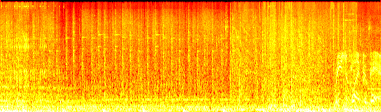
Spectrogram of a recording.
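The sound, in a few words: weapon fire in Deep Rock Galactic: Survivor video game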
